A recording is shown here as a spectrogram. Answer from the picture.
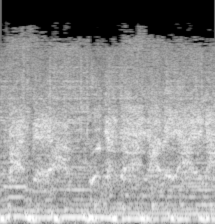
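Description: Loud, aggressive hard rock music with shouted vocals over a heavy, steady bass line.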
